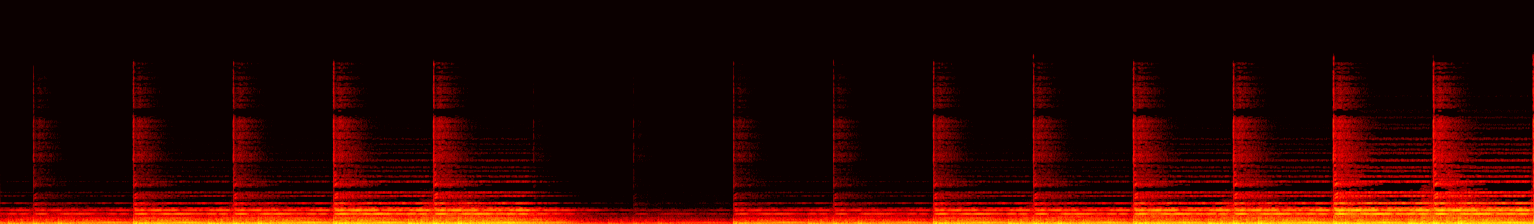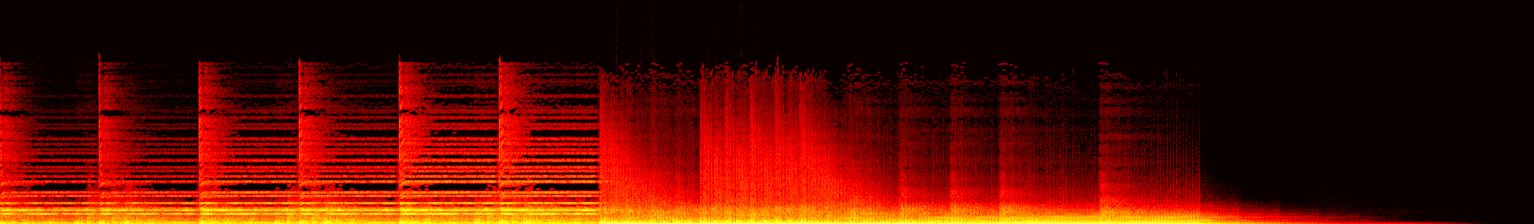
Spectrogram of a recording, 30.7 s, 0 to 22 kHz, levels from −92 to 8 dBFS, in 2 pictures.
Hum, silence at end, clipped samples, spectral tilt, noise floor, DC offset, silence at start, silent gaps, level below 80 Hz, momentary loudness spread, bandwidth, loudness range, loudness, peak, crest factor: none; 0.35 s; 0.4%; -7.5 dB/octave; -79 dBFS; under 0.1%; 0 s; none; -12 dBFS; 24 LU; 6.6 kHz; 20 LU; -14 LUFS; 0 dBFS; 10 dB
